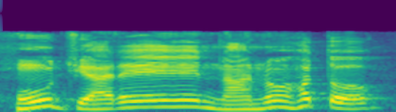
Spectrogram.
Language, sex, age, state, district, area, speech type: Gujarati, male, 60+, Gujarat, Surat, urban, spontaneous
